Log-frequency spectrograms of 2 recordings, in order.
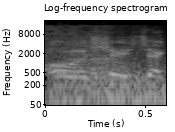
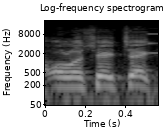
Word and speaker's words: Oleksiejczuk: Michal Oleksiejczuk. It took me like a week to try to pronounce that name, but I now. finally got it. Michal Oleksiejczuk, very accurate puncher.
